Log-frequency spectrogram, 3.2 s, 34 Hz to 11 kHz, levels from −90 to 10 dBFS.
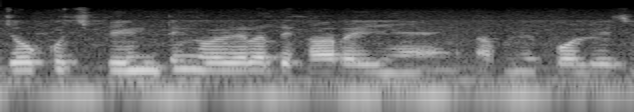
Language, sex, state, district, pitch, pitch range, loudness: Hindi, male, Haryana, Charkhi Dadri, 130 Hz, 90-145 Hz, -17 LUFS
